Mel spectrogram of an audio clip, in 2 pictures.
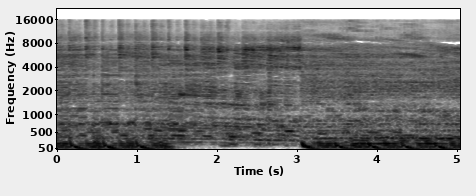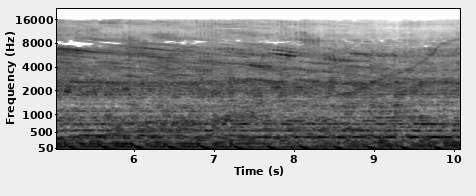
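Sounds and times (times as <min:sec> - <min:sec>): loud electronic dance music: 0:00.0 - 0:10.0.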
